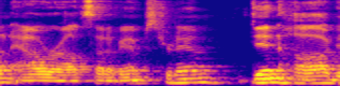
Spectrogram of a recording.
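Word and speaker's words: Den Haag: Denhog is how they say it.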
